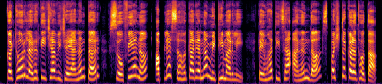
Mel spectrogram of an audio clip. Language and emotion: Marathi, happy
